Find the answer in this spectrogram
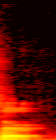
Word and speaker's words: auteur: Is that how it's Yeah, the pronounced? auteur.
